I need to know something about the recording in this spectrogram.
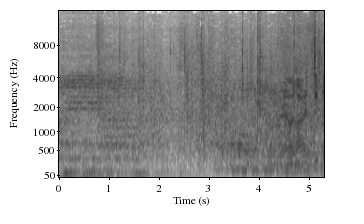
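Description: Sticks clack against a puck on ice.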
